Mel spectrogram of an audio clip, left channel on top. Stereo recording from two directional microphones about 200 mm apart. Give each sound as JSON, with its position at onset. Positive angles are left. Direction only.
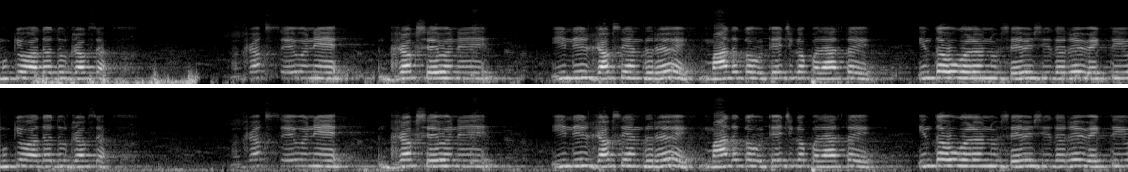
{"t": 0.0, "sound": "a woman's voice", "side_deg": 45}
{"t": 2.5, "sound": "a woman's voice", "side_deg": 45}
